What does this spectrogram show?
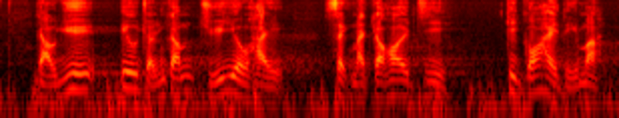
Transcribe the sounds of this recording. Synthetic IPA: jɐ˨˩wjyː˥piː˥wt͡ʃɵ˨˥nkɐ˥mt͡ʃyː˨˥jiː˧wɦɐ˨jsɪ˨k̚mɐ˨t̚kɛː˧ɦɔː˦˥i˨˧t͡siː˥ki˧t̚kʷɔː˨˥ɦɐ˨jt̪iː˨˥ma̰ː˧

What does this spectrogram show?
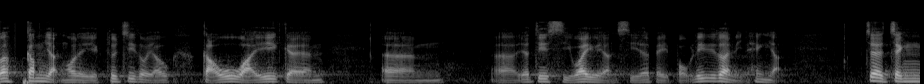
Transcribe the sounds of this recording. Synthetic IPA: aː˥kɐ˥mjɐ̰˨t̚ŋɔː˨˧ɾe˨˩jɪ˨k̚t̪o˥wt͡siː˥t̪o˧wjɐ˨˧wkɐ˨˥wwɐ˨˥jkɛː˧ | ʔɛ˨ | ʔɛ̰˨˩jɐ˥t̚t̪iː˥siː˨wɐ˥jkɛː˧jɐ̰˨˩nsiː˨lɛː˥pe˨˩jpo˨˧wliː˥t̪iː˥t̪o˥ɦɐ˨˩liː˨˩nhɪ˥ŋjɐ̰˨˩n | t͡sɛː˥˩t͡sɪ˧ŋ

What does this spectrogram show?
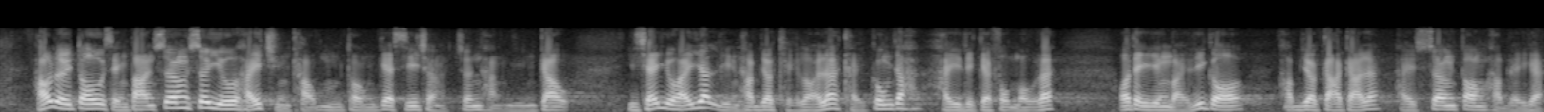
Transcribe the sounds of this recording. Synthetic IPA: haː˨˥wlɵ˨ɥt̪o˧wsɪ˨˩ŋpaː˨nsœː˥ŋsɵ˥ɥjiː˧wɦɐ˨˥jt͡ʃʰyː˨˩nkʰɐ˨˩wm̩˨˩t̪ʰʊ˨˩ŋkɛː˧siː˨˧t͡ʃʰœ̰ː˨˩ŋt͡ʃɵ˧nhɐ˨˩ŋjiː˨˩nkɐ˧w | jiː˨˩t͡sʰɛː˨˥jiː˧whɐ˨˥jɐ˥t̚liː˨˩nhɐ˨p̚jœː˧kʰe˨˩jlɔː˨jlɛː˥t̪ʰɐ˨˩jkʊ˥ŋjɐ˥t̚hɐ˨jliː˨t̚kɛ˧fʊ˨k̚mo˨wlɛː˥ | ŋɔː˨˧t̪e˨jːɪ˨˩ŋwɐ˨˩jliː˥kɔː˧hɐ˨p̚jœː˨˧kːaː˧kaː˧lɛ˥hɐ˨jsœː˥ŋt̪ɔː˥ŋhɐ˨p̚le˨˧jkɛ˧

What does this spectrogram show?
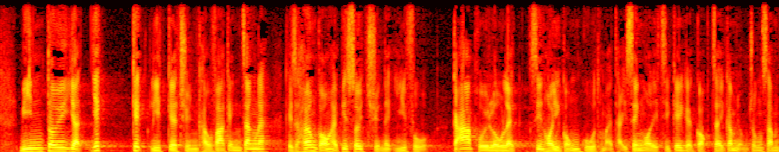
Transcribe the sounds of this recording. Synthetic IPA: miː˨nt̪ɵ˧ɥjɐ˨t̚jɪ˥kː | ɪ˥k̚liː˨˩t̚kɛː˧t͡ʃʰyː˨˩nkʰɐ˨˩wfaː˧kɪ˧ŋt͡sɐ˥ŋlɛː˥kʰe˨˩sɐ˨t̚hœː˥ŋkɔː˨˥ŋɦɐ˨jpiː˥t̚sɵ˥ɥt͡ʃʰyː˨˩nlɪ˨k̚jiː˨˧fuː˨˩ | kaː˥pʰuː˨˧jlo˨˧wlɪ˨k̚siː˥nɦɔː˨˥jiː˧kʊ˨˥ŋkuː˧t̪ʰʊ˨˩ŋma̰ː˨jt̪ʰɐ̰˨˩jsɪ˥ŋːɔː˨˧ɾe˨jt͡siː˨ke˨˥jkɛː˧kɔː˧k̚t͡sɐ˧jkɐ˥mjʊ̰˨˩ŋt͡sʊ˥ŋsɐ˥m

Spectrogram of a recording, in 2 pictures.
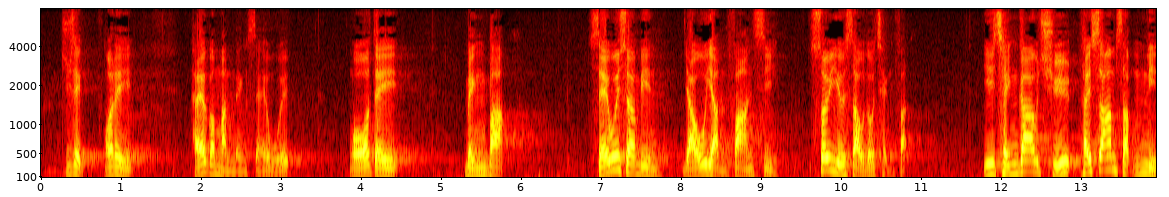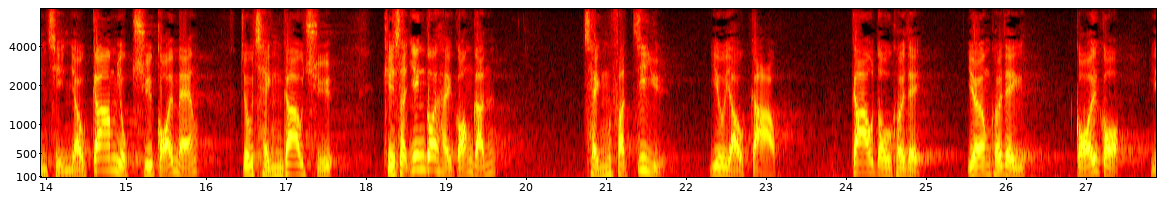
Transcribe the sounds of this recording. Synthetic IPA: t͡ʃyː˨˥t͡sɪ˨k̚ŋɔː˨˧t̪e˨j̚ | hɐ˨˧jɐ˥t̚kɔː˧mɐ˨˩nmɪ˨˩ŋsɛː˨˧wuː˨˥j | ŋɔː˨˧t̪e˨j | mɪ˨˩ŋpaː˨k̚ | sɛː˨˧wuː˨˥jsœː˨ŋmiː˨njɐ˨˧wjɐ˨˩nfaː˨nsiː˨ | sɵ˥ɥjiː˧wsɐ˨wt̪o˧wt͡sʰɪ̰˨˩ŋfɐ̰˨t̚ | jiː˨˩t͡sʰɪ˨˩ŋkaː˧wt͡ʃʰyː˨˧t̪ɐ˨˥jsaː˥msɐ˨p̚m̩ː˨˧liː˨˩nt͡sʰiː˨˩njɐ˨˩wkaː˥mjʊ˨k̚t͡ʃʰyː˨˧kɔː˨˥jmɛː˨˥ŋ | t͡so˨wt͡sʰɪ˨˩ŋkaː˧wt͡ʃʰyː˨˧ | kʰe˨˩jsɐ˨t̚jɪ˥ŋkɔː˥jɦɐ˨jkɔː˨˥ŋkɐ˨˥n | t͡sʰɪ˨˩ŋfɐ˨t̚t͡siː˥jy̰ː˨˩ | jiː˧wjɐ˨˧wka̰ː˧w | kaː˧wt̪o˨wkʰɵ˨˧ɥt̪e˨˩j | jœː˨ŋkʰɵ˨˧ɥt̪e˨j | kɔː˨˥jkɔː˧˨

